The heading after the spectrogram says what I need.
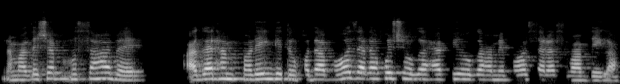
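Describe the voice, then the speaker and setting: A woman from India teaching Quran recitation. She spells each word slowly, syllable by syllable, and then recites the whole verse. She quizzes her students patiently and mixes English words into her explanations. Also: on the high side, fairly even intonation, darkish tone. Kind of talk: Quran recitation lesson, spelling out letters and vowels. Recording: muffled lo-fi audio.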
